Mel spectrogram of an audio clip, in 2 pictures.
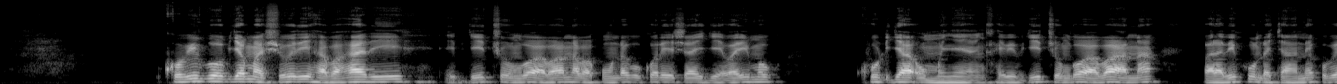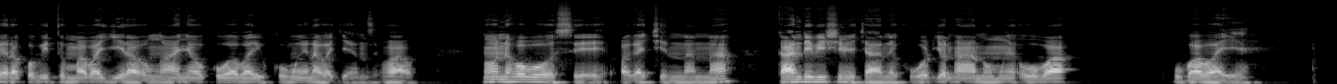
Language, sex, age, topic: Kinyarwanda, male, 18-24, education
